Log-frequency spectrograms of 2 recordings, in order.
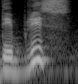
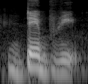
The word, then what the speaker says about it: debris: উচ্চারণ করতে পারি দেব্রিস, নো, ভুল হবে, উচ্চারণ করতে হবে ডেব্রি, ডেব্রি।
